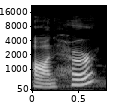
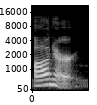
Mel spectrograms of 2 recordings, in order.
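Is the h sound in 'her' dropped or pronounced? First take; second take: pronounced; dropped. First: The h sound in her is clearly pronounced. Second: The h sound is dropped, linking the words. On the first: "On her becomes" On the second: "the first consonant is often dropped"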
